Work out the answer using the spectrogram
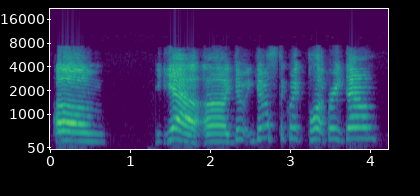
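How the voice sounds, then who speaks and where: A woman's voice: high voice, slow pace. Woman co-hosting a casual podcast, muffled audio. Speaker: podcast co-host. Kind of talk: casual chat about cartoons. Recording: dull lo-fi audio.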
